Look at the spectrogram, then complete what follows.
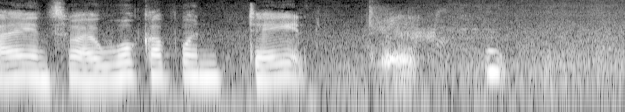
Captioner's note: gagging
